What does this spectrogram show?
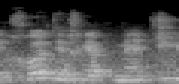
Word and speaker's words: Grote Griepmeting: Influenza Survey, which is in Dutch is pronounced the Grote Griepmeting.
